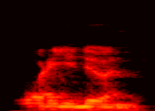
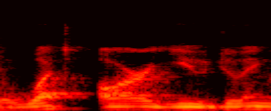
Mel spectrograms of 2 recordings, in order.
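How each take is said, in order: First: The words are linked and run together. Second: Each word is said separately, without linking. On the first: The speaker calls it right. "But rather" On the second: The speaker calls it wrong. "we don't say in American English"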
